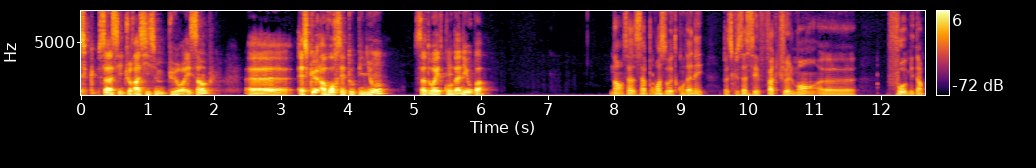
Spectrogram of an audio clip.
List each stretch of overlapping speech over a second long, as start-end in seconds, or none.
none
